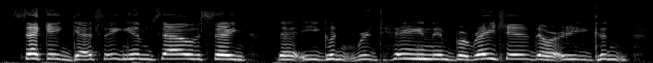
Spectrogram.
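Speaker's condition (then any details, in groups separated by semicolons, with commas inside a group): Cerebral palsy; not degenerative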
